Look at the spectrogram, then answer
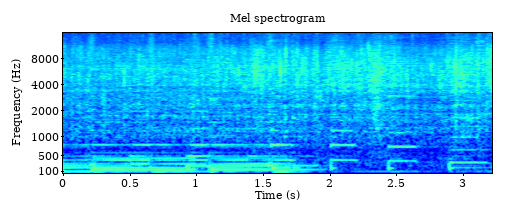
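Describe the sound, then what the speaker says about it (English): Masala sizzles loudly and steadily in a hot pan, a continuous frying hiss with music playing over it. "When you're frying off your masala,"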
